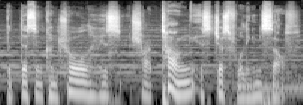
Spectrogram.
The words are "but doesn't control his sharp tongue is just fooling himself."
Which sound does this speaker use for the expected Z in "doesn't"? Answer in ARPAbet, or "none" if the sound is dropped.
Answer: S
